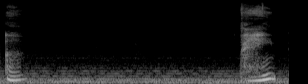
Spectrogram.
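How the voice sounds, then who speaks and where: A woman acting a guilt-ridden wrongdoer in an audio drama, pleading for forgiveness in faltering phrases that can sink to a whisper. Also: drawn-out words. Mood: hesitant. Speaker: actor in a fiction podcast. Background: faint music.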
